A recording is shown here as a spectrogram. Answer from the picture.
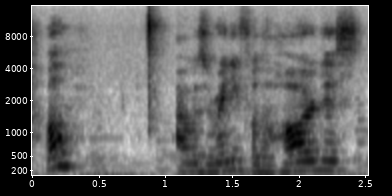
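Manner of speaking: usual speaking voice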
